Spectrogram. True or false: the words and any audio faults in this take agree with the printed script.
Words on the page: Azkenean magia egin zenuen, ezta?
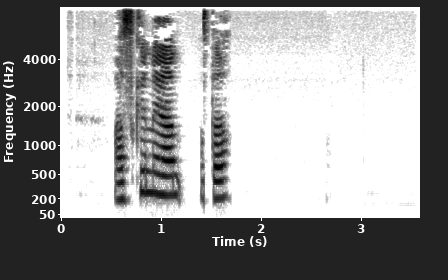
false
